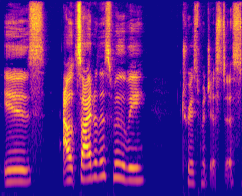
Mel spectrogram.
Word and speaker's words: Trismegistus: I do like the name Glaken Trismegistus.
